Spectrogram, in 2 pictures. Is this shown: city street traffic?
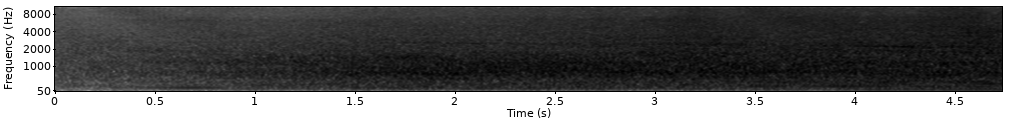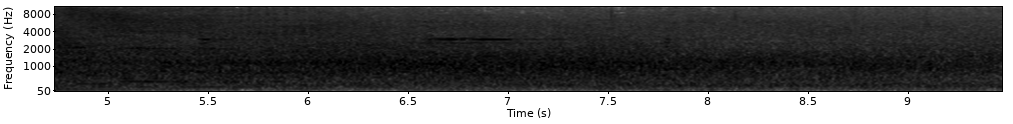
yes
